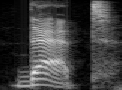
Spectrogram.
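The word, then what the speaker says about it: that: দ্যাট এই বানানে টিএইচ এর উচ্চারণ কিন্তু এবার দ হচ্ছে।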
